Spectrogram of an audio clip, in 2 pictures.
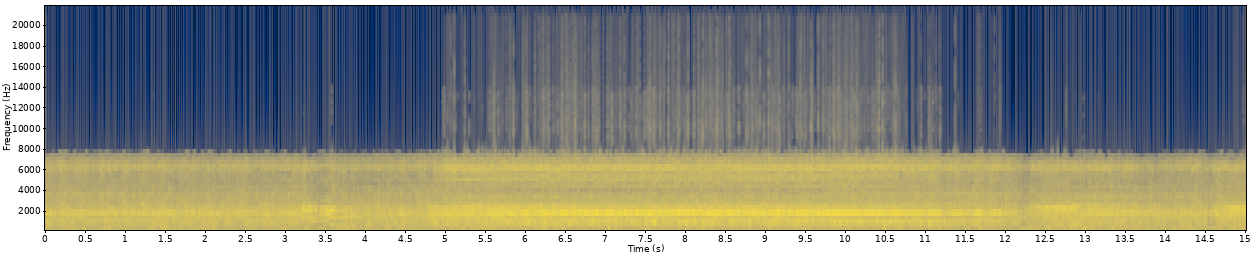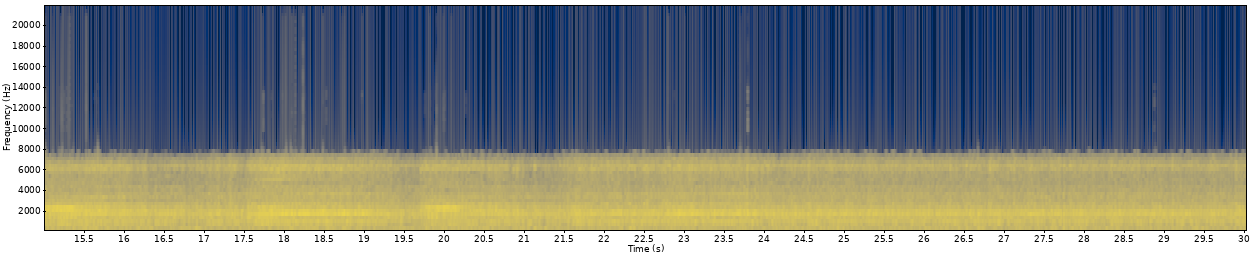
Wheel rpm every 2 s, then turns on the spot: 230, 220, 210, 210, 210, 230, 230, 220, 230, 230, 230, 230, 230, 240, 230.
none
